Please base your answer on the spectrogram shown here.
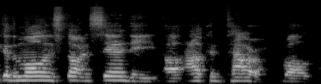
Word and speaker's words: Alcantara: What do we think of the Marlins starting Sandy Alcantara? Well, he's called Alcantara, although his name is spelled Alcantara, and that's how I pronounce it.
